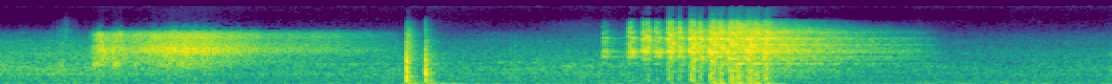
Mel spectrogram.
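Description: Cartoon sound effects: a rushing whoosh about a second in, a sharp click near the three-second mark, then a louder, brighter swish from about four and a half seconds that slowly fades out.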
